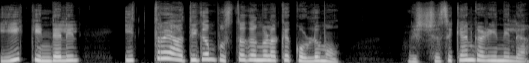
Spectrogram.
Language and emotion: Malayalam, surprised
